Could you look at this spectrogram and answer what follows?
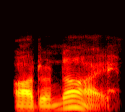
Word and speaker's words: Adonai: And he knew that the name for God in the Old Testament is YHWH, and that when the Jews come to that word, they pronounce that Adonai.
